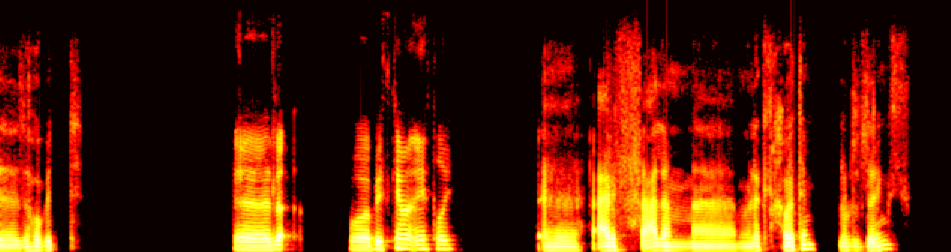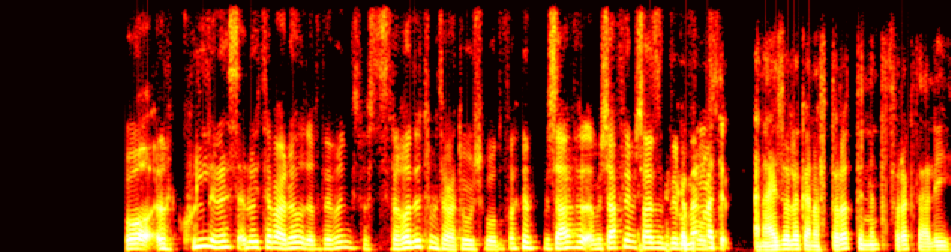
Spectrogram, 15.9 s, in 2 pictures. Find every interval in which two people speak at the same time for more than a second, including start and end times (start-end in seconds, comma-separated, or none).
none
